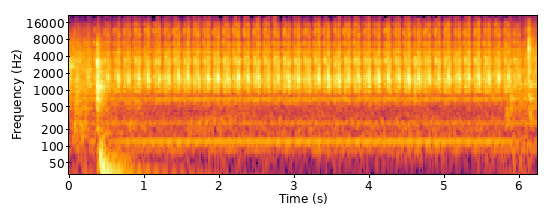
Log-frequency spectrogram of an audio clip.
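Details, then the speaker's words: NuTone L35 (or K35) chime clock with a 16-volt motor, apparently new old stock, held up to the microphone; it keeps good time. Steady low hum with a rhythmic clatter of two or three beats per second, like a train on tracks: noisy motor. "it very much sounds like a train going down the tracks"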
